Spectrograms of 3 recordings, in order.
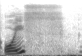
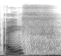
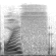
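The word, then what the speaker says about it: Aus: night we've stayed in oys we got the pronunciation from the locals instead of ace that's probably our south african thing so yeah oyce at the brandenburg rest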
